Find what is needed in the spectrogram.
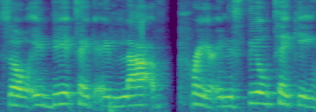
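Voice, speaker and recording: Shouting, a woman speaks at a fairly slow pace with a fairly high pitch. Her intonation stays fairly even. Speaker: co-host of a couples talk show. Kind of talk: casual livestream chat. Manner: loud, screams from working with children.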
